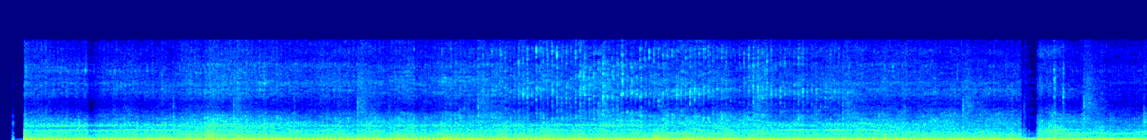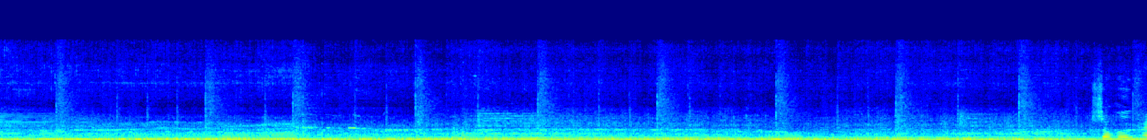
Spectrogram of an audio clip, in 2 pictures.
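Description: Motorbike engine running steadily while riding, with road and wind noise.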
